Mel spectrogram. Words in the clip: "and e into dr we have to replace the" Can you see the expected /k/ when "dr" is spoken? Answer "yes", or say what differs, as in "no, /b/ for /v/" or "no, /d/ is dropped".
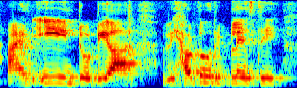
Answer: no, /k/ is dropped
